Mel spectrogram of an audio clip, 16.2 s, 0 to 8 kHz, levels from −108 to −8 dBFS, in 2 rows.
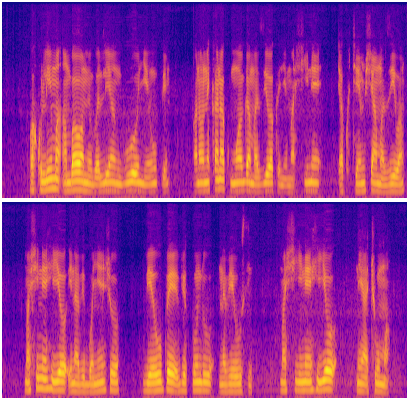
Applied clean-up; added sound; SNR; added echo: neural separator model SepFormer DNS4.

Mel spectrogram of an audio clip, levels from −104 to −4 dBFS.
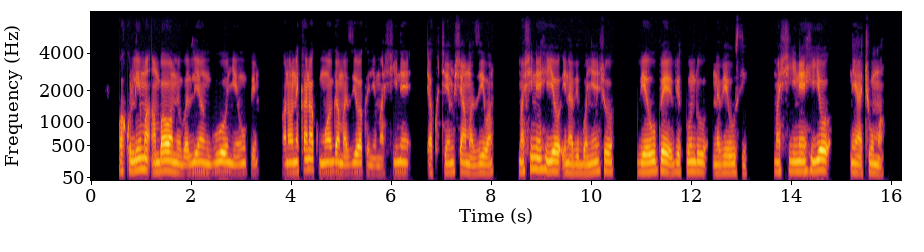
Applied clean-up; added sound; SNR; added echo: none; none; none; none.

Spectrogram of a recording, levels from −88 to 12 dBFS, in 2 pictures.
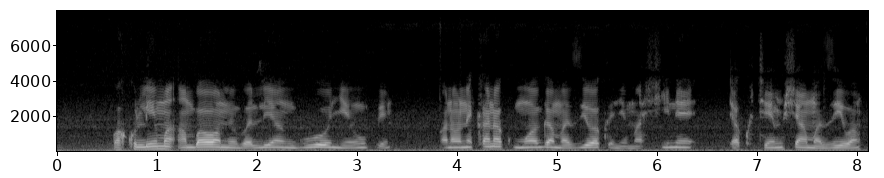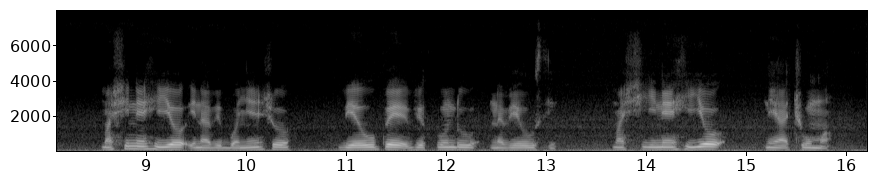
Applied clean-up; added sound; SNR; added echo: none; Motor vehicle (road); 18 dB; none.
